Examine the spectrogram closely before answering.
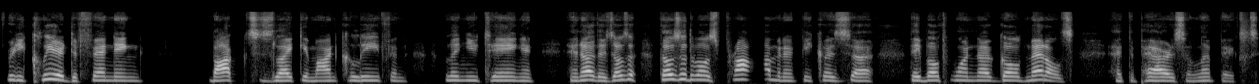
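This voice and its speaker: In a New York accent, a man speaks at a high pitch with a bright, sharp tone and fairly even intonation, the sound dry and close with no echo over a quiet background. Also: moderate pace. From New York City. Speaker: combat sports journalist and co-host. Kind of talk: interview show commentary.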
